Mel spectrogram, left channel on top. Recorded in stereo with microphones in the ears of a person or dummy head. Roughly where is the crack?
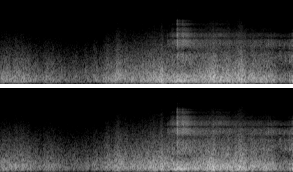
Centre.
